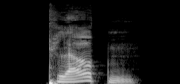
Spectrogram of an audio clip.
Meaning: inflection of plärren: 1. first/third-person plural preterite 2. first/third-person plural subjunctive II
- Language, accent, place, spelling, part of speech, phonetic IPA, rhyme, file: German, Germany, Berlin, plärrten, verb, [ˈplɛʁtn̩], -ɛʁtn̩, De-plärrten.ogg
